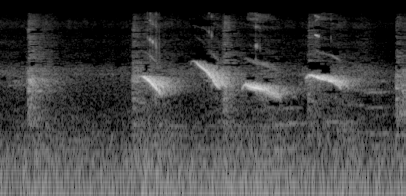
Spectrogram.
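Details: Green-winged saltator, a privately owned bird, singing loud whistled phrases: four clear slurred notes, each sliding downward, spaced roughly every half second, with brief faint notes at the start and end and quiet background.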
